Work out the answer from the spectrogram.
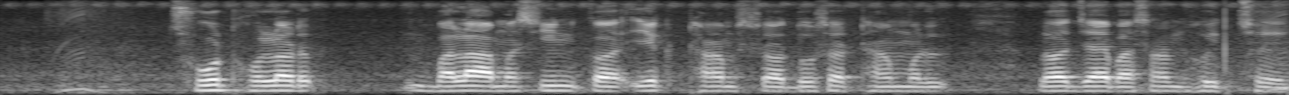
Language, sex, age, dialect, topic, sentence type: Maithili, male, 18-24, Southern/Standard, agriculture, statement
